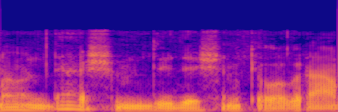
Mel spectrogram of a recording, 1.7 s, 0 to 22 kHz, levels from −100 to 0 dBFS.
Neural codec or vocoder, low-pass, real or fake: codec, 16 kHz, 8 kbps, FreqCodec, larger model; 7.2 kHz; fake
